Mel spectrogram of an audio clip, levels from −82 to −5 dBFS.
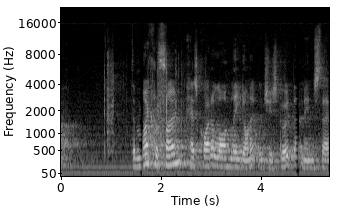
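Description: A burst of packet loss occurs at 1.57 to 1.66 s and again at 4.69 to 4.78 s. Each time, a short run of audio data failed to arrive in time. The receiver concealed the hole by extending the last sound it had for about 60 ms while lowering its level, producing a brief smeared, fading tail. Playback then jumps ahead, and about 60 ms of the original audio never plays.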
